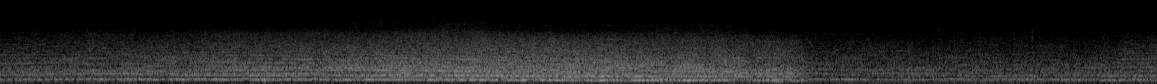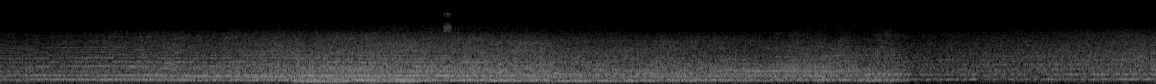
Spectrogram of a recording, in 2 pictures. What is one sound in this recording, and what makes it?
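Several racing car engines roar steadily, rising and falling in pitch as they pass.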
